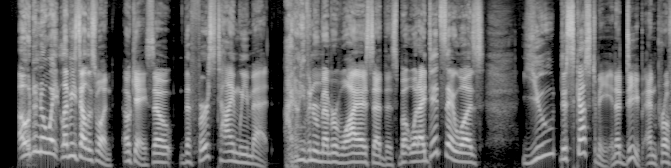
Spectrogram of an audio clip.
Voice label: male american voice over character, english american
